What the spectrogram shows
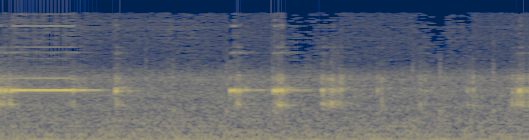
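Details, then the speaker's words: Simple digital multimeter on continuity test: short, loud, clear high beeps start and stop with probe contact, slightly crackly and not latching; continuity buzzer works normally. "a nice display over there the committee buzzer does the job okay"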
